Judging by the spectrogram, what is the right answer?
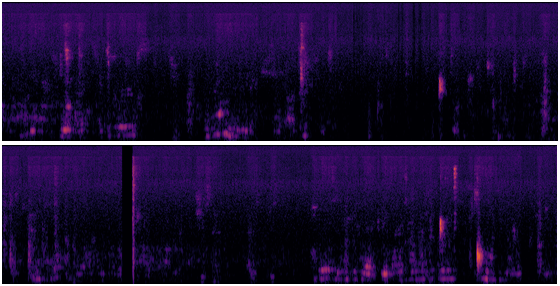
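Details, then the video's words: Blenheim Cavalier King Charles Spaniel puppies, a litter of five born on New Year's, playing with their mother Paris in an indoor puppy pen. Soft scattered grunts and small squeaks come in loose bursts, with quiet gaps between. "Cavalier Puppies Play with Mama"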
